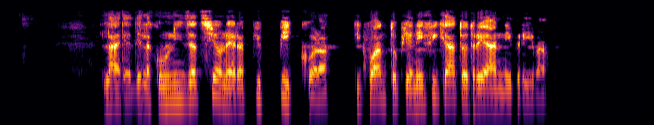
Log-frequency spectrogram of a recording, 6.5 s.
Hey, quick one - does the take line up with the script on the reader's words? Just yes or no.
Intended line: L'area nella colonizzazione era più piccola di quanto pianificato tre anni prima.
no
